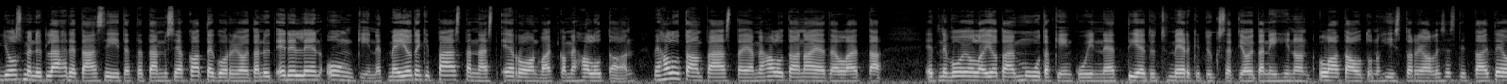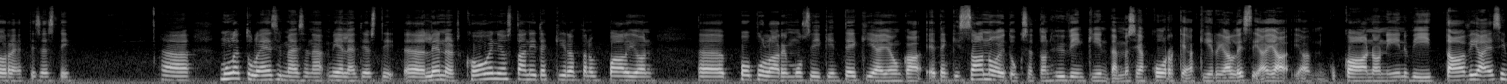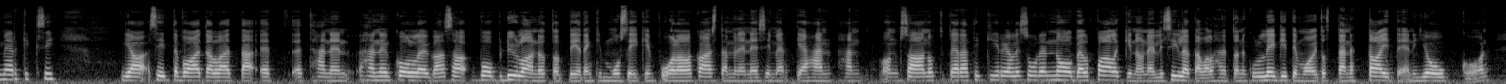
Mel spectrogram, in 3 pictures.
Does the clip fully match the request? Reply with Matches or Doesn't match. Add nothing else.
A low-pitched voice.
Doesn't match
